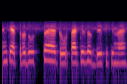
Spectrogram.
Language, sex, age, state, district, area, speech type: Malayalam, female, 18-30, Kerala, Wayanad, rural, conversation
